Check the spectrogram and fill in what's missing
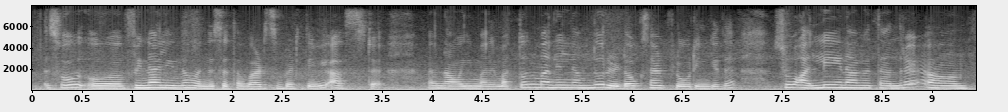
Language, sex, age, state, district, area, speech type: Kannada, female, 18-30, Karnataka, Uttara Kannada, rural, spontaneous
